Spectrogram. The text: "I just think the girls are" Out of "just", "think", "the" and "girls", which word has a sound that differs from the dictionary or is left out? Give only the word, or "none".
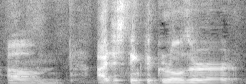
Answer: none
